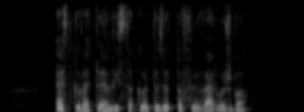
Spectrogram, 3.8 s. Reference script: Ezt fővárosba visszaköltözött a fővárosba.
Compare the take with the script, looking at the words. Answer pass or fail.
fail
